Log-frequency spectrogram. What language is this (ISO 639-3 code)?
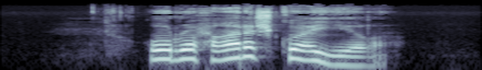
kab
